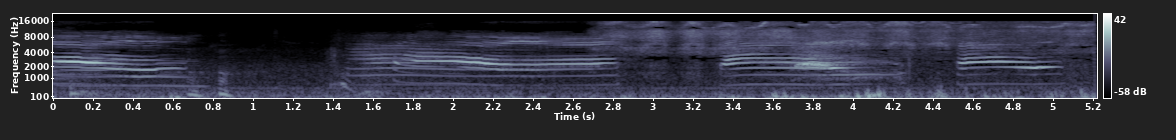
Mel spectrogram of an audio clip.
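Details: A hungry cat outside being fed cut fish gives long, drawn-out meows, about four of them, each level or gently falling. A faint steady hum and some rustling sit in the background.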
